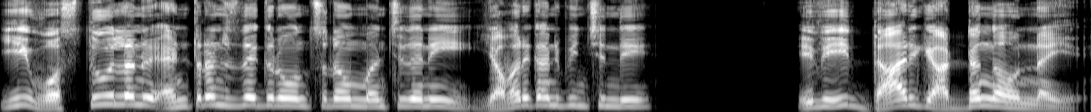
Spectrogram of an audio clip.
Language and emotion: Telugu, disgusted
